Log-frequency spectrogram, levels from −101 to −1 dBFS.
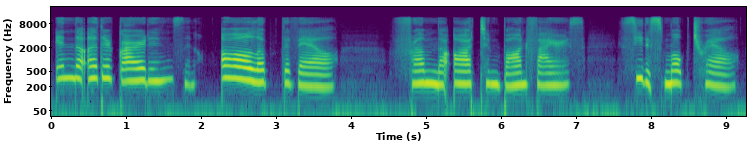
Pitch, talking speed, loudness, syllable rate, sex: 260 Hz, 110 wpm, -17 LUFS, 3.3 syllables/s, female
